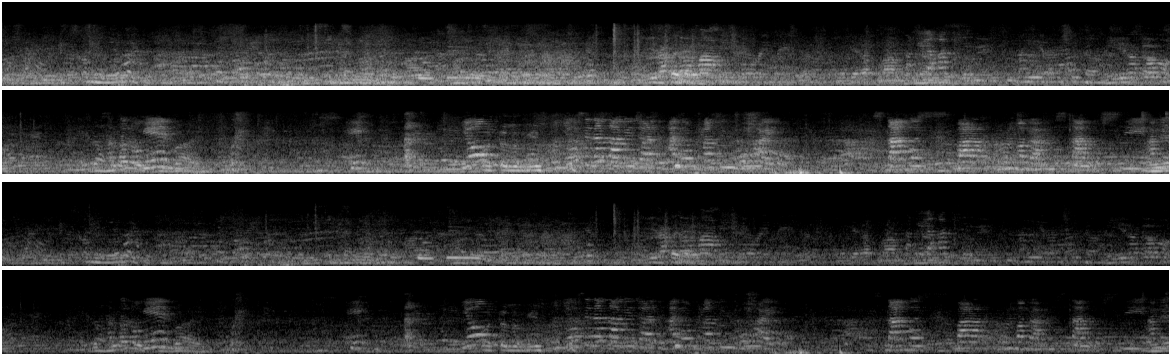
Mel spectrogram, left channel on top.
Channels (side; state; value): right; quieter; 10.0 dB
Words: Ilakas. Tanungin. Okay. Yung Matulungin. Yung sinasabi dyan, anong klaseng buhay? Status ba, kumbaga, status ni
